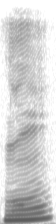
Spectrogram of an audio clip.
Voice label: "ngu9", taiwanese syllables

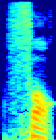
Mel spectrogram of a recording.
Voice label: "fok3", taiwanese syllables

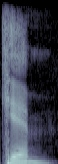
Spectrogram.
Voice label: "kiem3", taiwanese syllables

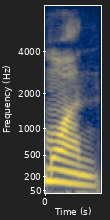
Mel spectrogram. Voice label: "muan3", taiwanese syllables

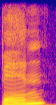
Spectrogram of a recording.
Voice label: "ben9", taiwanese

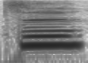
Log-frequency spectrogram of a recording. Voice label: "zii1", Taiwanese syllable

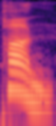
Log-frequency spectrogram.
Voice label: "pan4", taiwanese

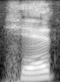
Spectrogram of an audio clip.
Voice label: "hiet9", Taiwanese syllable

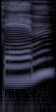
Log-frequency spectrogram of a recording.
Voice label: "dem9", Taiwanese syllable

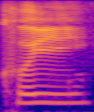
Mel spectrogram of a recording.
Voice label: "kui2", Taiwanese syllable

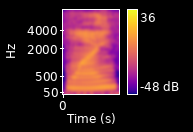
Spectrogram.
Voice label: "uainn5", taiwanese

